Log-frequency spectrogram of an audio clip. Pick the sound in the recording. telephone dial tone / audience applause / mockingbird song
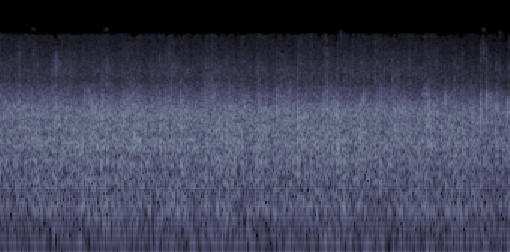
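audience applause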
